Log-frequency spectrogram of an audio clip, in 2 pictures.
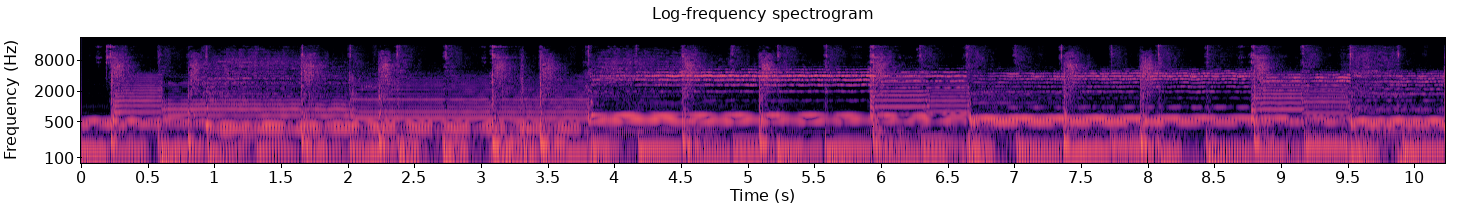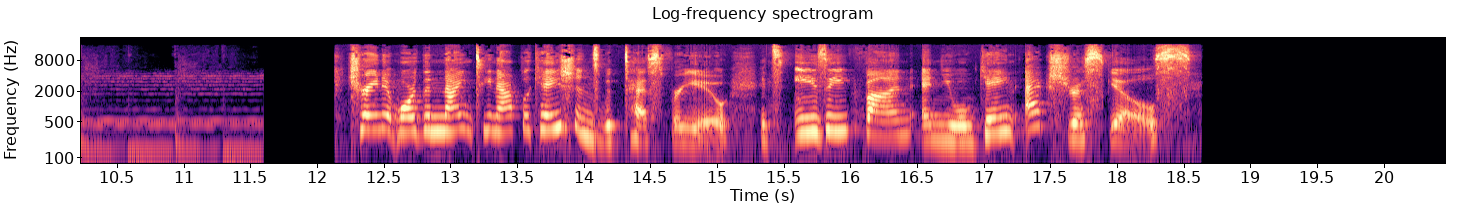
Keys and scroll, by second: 1.8 Return, 6.2 Return.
